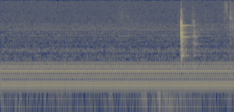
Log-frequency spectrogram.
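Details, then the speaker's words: Air conditioner indoor unit, power transformer connected to mains with no load: steady, low electrical hum with a single click. Noise persists with a lamp load; transformer to be replaced under warranty; transformer hum at no load. "Смотрите, сейчас он подключён к сети и нет нагрузки, и он шумит."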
